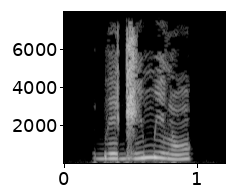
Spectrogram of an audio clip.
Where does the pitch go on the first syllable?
low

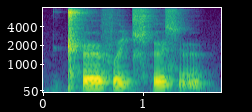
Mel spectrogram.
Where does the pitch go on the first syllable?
high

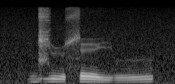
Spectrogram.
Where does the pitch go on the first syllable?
falling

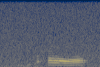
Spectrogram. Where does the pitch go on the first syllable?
low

